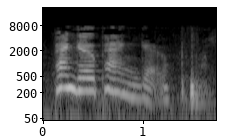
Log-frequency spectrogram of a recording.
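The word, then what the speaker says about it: Pago Pago: Pango Pango. What? Po is pronounced Pango.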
